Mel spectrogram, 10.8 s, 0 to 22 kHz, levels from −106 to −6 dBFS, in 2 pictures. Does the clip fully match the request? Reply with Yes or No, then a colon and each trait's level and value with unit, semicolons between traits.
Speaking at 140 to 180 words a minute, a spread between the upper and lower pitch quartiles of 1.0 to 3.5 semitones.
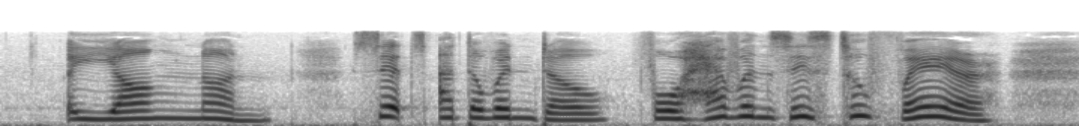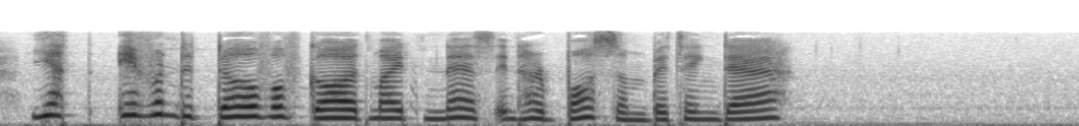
No: average, 145 wpm; average, 4.1 semitones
